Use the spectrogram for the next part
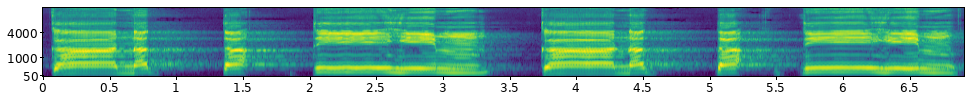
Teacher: langsung ke tasydid ta tanpa kita hembuskan nafas seperti kita membaca kanat, hamasnya itu. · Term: idgham mutamatsilain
